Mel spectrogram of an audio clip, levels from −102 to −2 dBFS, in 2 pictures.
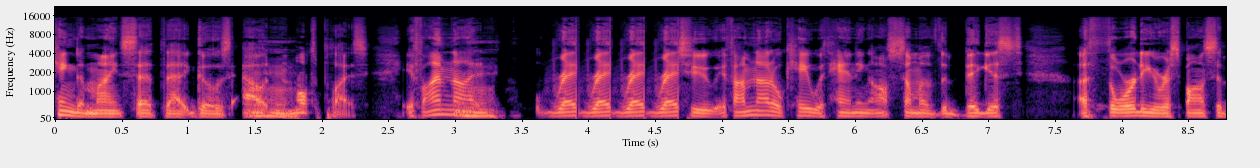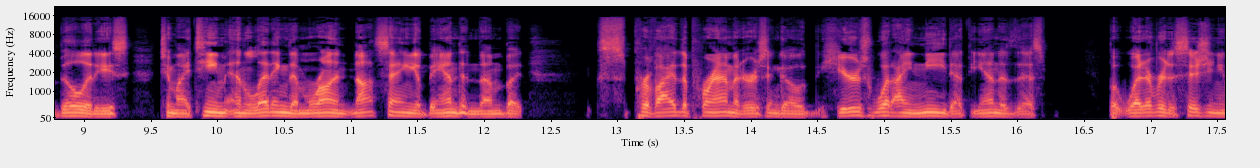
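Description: From 3.91 to 4.67 s the playback gets stuck on one turn of the CD. A scratch knocks the laser back one track each rotation, so it keeps rereading the same spot. The speech turns into a rapid, even stutter: a fragment about 0.25 s long repeats three times, with a brief mute at each jump, before playback moves on into "if i'm not okay".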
